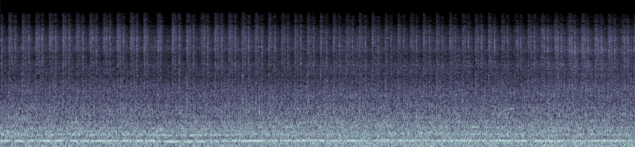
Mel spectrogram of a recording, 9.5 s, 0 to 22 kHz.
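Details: 1926 Hart-Parr 16-30 tractor, first run in over a decade after six months of work; steady, even low chugging with crisp regular firing pulses and no misses or knocks, running healthy.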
